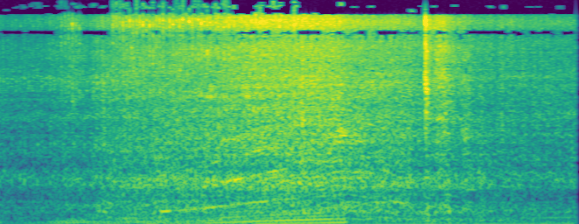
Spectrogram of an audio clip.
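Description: Tractor diesel engine revving up under heavy load, rising in pitch and loudness for about three seconds and then dropping back. It is a tractor pulling a second tractor out of deep mud by a chain.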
